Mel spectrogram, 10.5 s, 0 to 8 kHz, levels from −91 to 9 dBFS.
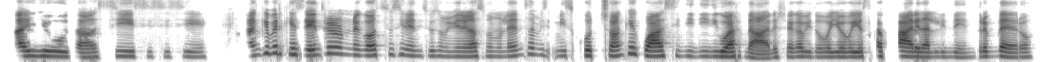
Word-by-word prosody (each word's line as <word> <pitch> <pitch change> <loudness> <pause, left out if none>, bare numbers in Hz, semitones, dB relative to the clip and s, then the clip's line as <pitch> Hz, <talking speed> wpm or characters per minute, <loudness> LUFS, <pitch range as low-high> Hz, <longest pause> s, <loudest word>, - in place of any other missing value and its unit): Aiuta, 195 -4 0
sì, 200 +2 -7
sì, 190 -1 -22
sì, 190 +1 -23
sì. 185 0 -15 0.4
Anche 250 +8 0
perché 290 -4 -1
se 245 -3 -1
entro 250 +6 +3
in 300 - +2
un - - -20
negozio 230 0 0
silenzioso 215 -5 -8
mi 195 -1 -13
viene 190 0 -1
la 195 +1 +2
sonnolenza, 200 +7 -8
mi 255 -2 -18
s - - -21
mi 210 +1 -13
scoccio 225 +1 -3
anche 250 +8 +1
quasi 210 -1 +5
di 205 -1 -15
di 200 +1 -13
di 195 - -10
guardare, 185 -5 +3
cioè 185 +2 -7
capito, 185 -1 -6
voglio 180 0 -3
voglio 180 0 +1
scappare 195 0 +4
da 180 -1 +3
lì 180 +1 -9
dentro, 175 +2 -7
è 195 - -10
vero. 180 -3 0
200 Hz, 210 wpm, -24 LUFS, 185-220 Hz, 0.4 s, quasi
